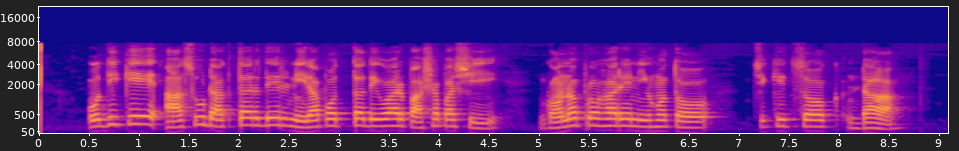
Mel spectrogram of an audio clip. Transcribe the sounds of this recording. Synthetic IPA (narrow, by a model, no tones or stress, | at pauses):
od̪ikeaʃuɖakt̪aɾd̪eɾniɾapot̪ːad̪eoaɾpaʃapaʃi | ɡɔnopɾoɦaɾeniɦɔt̪o | t͡ɕikit̪ʃokɖa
